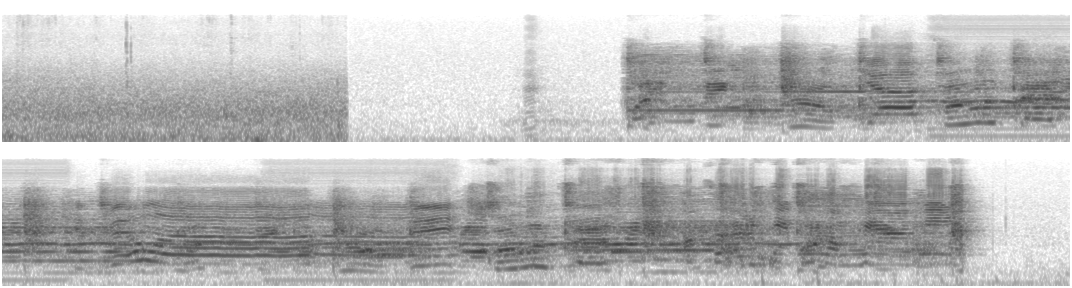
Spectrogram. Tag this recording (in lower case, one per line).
speech
inside a small room
music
